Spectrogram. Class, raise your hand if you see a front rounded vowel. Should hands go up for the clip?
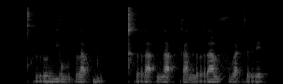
no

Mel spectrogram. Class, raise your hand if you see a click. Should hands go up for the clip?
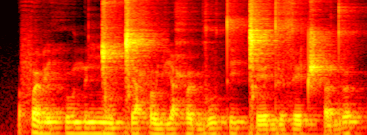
yes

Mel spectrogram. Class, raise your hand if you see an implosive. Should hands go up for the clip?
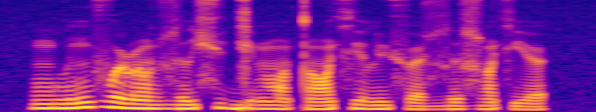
no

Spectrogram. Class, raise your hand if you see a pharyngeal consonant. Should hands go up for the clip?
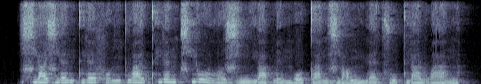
no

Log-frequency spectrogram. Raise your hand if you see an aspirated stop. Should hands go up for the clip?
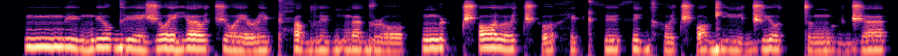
no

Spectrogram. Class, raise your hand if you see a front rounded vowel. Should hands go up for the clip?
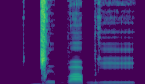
yes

